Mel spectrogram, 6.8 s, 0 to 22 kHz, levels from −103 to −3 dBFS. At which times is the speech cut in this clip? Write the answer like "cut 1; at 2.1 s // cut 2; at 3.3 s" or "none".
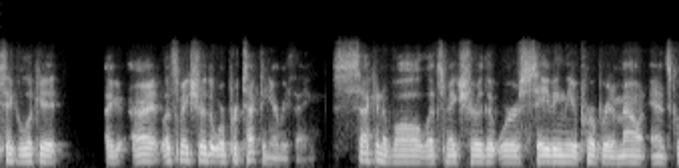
none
